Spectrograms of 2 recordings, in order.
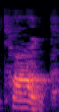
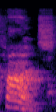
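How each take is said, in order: First: The word sounds like Kronk. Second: The word does not sound like Kronk. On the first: The speaker calls it right. "like Kronk" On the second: The speaker calls it wrong. "It's not conch"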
